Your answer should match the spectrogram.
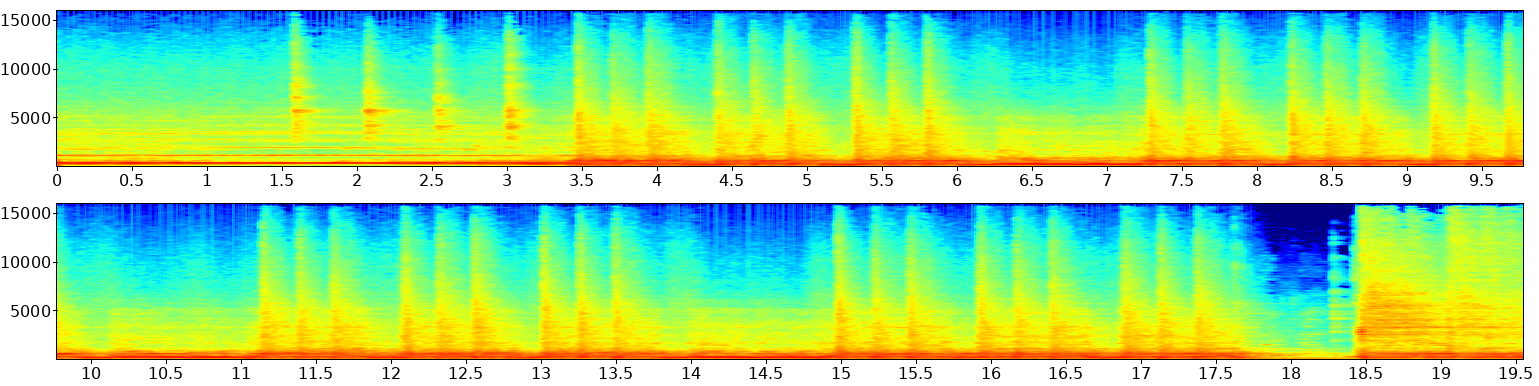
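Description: Live rock band of electric guitar and drum kit. A held guitar chord rings over light cymbal strikes, then about three and a half seconds in the full kit and guitar come in together with a driving, repeating riff. The band breaks off briefly at the very end.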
